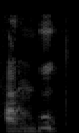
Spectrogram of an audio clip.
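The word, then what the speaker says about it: 한국: Kita membacanya adalah hangguk. Seperti itu. Yang ini ya silakan nanti Anda isi di bawah, teman-teman. Bisa ya. Jadi kalau ada nien bertemu dengan giok, maka nien berubah bunyi menjadi eng.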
